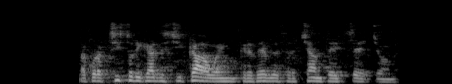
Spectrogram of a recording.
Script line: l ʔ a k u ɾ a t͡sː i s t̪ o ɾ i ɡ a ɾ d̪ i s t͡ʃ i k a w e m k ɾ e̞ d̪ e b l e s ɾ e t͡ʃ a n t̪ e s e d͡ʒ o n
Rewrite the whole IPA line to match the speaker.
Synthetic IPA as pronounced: l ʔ a k u ɾ a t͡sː i s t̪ o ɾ i ɡ a ɾ d̪ i s t͡ʃ i k a w e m k ɾ e̞ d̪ e b l e s ɾ e t͡ʃ a n t̪ e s e d͡ʒ o n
